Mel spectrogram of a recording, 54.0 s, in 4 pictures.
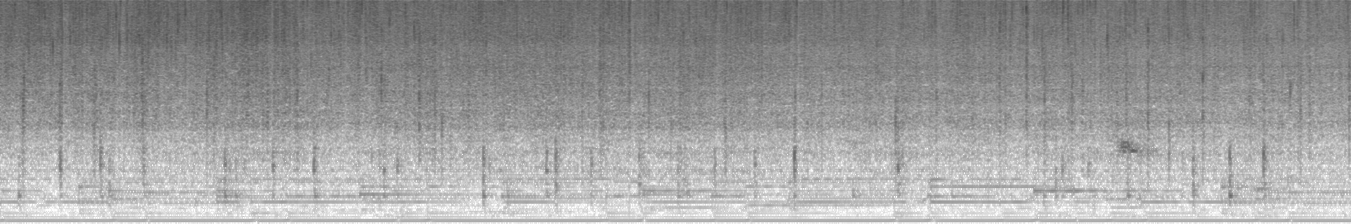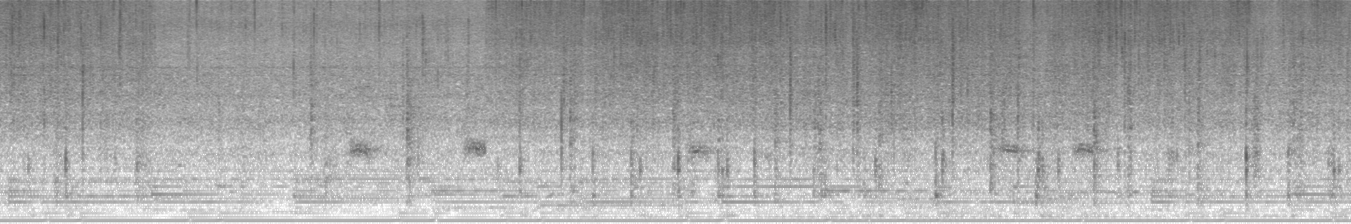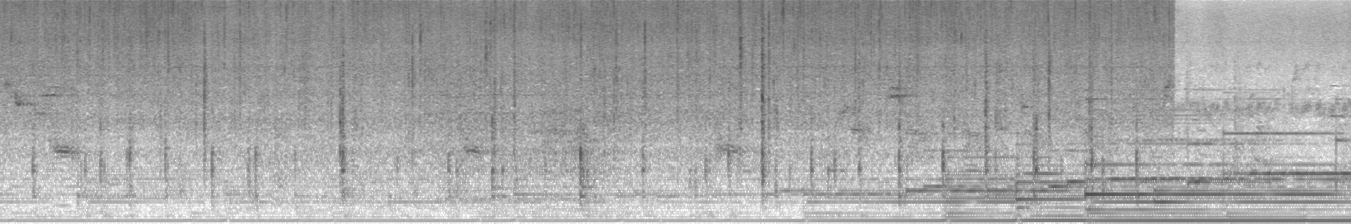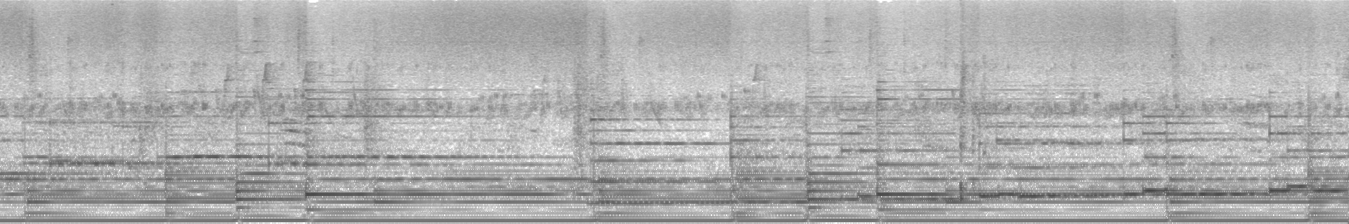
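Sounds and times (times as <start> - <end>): onion sizzling in hot oil: 0.0 - 52.9
wooden spatula scraping and tapping pan: 18.4 - 38.7.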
